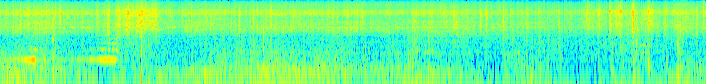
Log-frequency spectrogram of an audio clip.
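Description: Bicycle tyres crunch and rustle over dry leaves on a dirt trail.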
